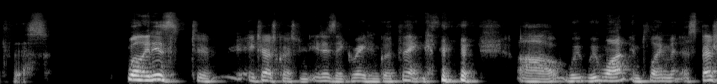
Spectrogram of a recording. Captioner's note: laugh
